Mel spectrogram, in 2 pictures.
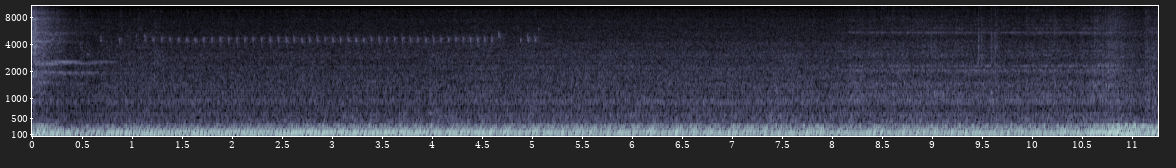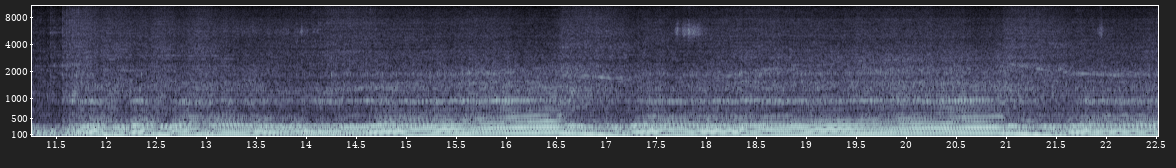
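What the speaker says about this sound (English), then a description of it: "we got it strapped on dyno now and about to start making our first pulls" A car engine with a swapped intake manifold revs on a dyno: first a steady idle, then a series of hard, loud pulls rising and falling in pitch, close up and without talk.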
